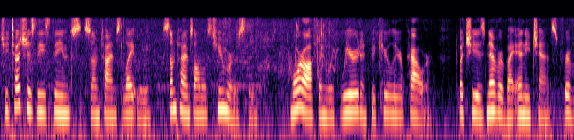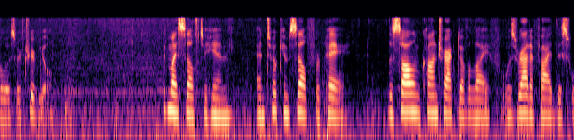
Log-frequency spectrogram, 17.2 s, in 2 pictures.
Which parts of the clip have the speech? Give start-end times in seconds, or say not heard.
0.0-9.4, 11.1-17.1.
